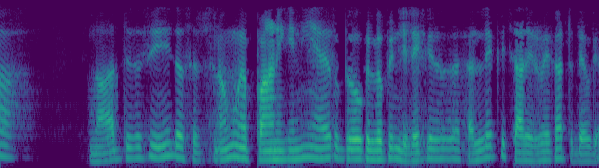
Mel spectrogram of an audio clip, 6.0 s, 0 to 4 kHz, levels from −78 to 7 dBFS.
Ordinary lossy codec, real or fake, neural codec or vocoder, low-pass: AAC, 16 kbps; fake; codec, 16 kHz, about 1 kbps, DyCAST, with the encoder's durations; 3.6 kHz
